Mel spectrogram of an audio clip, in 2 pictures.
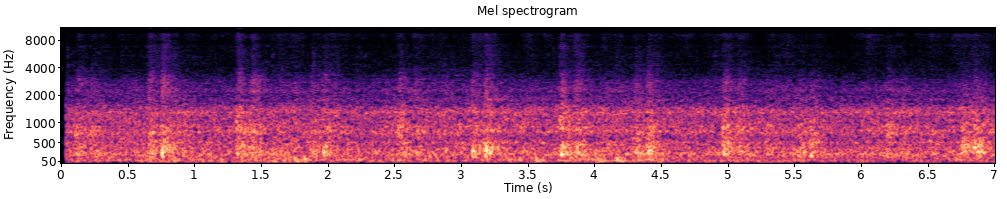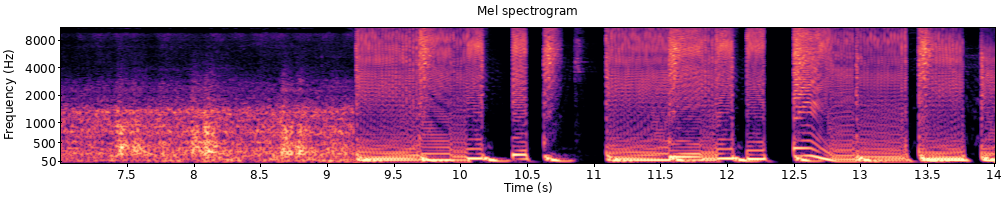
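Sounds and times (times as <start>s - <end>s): wheels clacking over rail joints: 0.0s - 9.2s
railcar rumble: 0.0s - 9.3s.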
